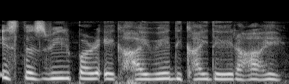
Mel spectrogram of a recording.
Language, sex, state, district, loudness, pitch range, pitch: Hindi, female, Assam, Kamrup Metropolitan, -14 LUFS, 240-270 Hz, 250 Hz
